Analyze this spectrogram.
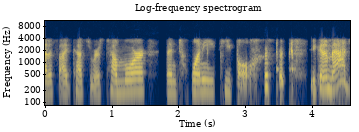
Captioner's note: laughs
